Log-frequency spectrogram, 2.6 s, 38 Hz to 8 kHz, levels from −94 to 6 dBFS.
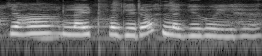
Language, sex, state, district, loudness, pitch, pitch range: Hindi, female, Chhattisgarh, Raipur, -15 LUFS, 290 Hz, 265-315 Hz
